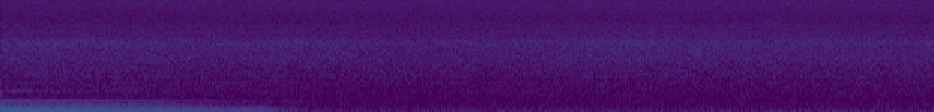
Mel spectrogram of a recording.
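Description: Final chord on an electric guitar ringing out and fading away, dying out about two seconds in; after that only a faint steady hiss remains.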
